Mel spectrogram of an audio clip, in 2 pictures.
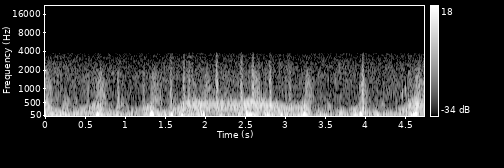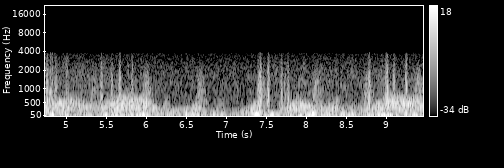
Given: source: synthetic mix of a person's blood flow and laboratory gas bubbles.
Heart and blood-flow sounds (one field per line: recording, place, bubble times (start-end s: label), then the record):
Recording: Doppler ultrasound of blood flow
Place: subclavian vein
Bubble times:
4.45-5.01 s: bubbles
From the record:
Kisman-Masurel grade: 211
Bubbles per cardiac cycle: several, 3 to 8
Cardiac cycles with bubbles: 1 to 10%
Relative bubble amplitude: barely perceptible (0.100 to 0.250)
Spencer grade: 1 (occasional bubble signal discernible with the cardiac motion signal, with majority of cardiac periods free of bubbles)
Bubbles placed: anywhere in the cardiac cycle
